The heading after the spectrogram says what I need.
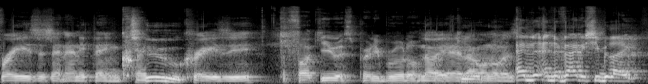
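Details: Adult male; Normal speech.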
